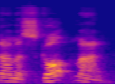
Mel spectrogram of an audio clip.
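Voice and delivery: Irish slipping into mock Scottish; Scottish accent. Shown as a demonstration. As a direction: let a put-on Scottish accent creep in. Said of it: "My Irish and my Scottish go too close".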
